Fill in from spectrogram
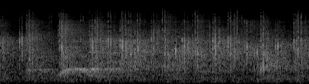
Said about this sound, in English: You can give my dad a hand clap, right? He's engaged, man.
